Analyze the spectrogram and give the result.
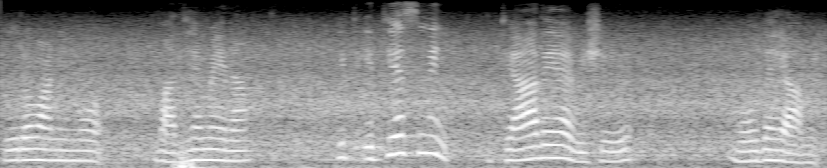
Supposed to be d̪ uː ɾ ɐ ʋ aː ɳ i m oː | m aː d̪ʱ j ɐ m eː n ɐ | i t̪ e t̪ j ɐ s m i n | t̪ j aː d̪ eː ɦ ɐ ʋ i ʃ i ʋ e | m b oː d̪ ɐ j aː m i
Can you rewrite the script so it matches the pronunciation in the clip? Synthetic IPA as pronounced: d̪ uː ɾ ɐ ʋ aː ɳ i m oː | m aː d̪ʱ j ɐ m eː n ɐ | i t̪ i t̪ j ɐ s m i n | t̪ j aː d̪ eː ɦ ɐ ʋ i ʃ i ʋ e | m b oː d̪ ɐ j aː m i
